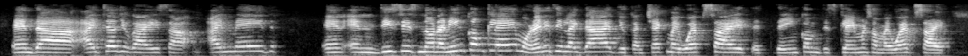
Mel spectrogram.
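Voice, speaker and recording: A woman's high-pitched voice with a Latin American accent, ordinary pitch variation and a moderate pace. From Venezuela. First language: Spanish. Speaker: network marketing coach. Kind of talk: live online training talk. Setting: live video hangout. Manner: casual, animated. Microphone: poor sound quality.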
